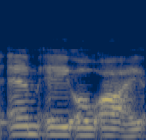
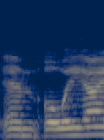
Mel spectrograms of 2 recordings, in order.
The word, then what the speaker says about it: MAOI: out is this part methylene blue is an M aoi I've been mispronouncing it I said m o AI it's m aoi uh methylene blue is an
